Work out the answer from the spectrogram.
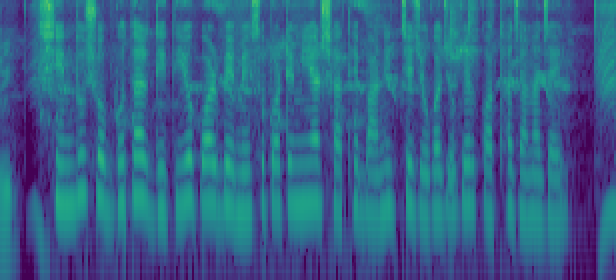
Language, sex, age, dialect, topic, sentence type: Bengali, female, 18-24, Northern/Varendri, agriculture, statement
